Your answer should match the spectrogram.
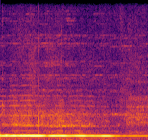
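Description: Native American-style wooden flute holding one long, pure low note that fades near the end.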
